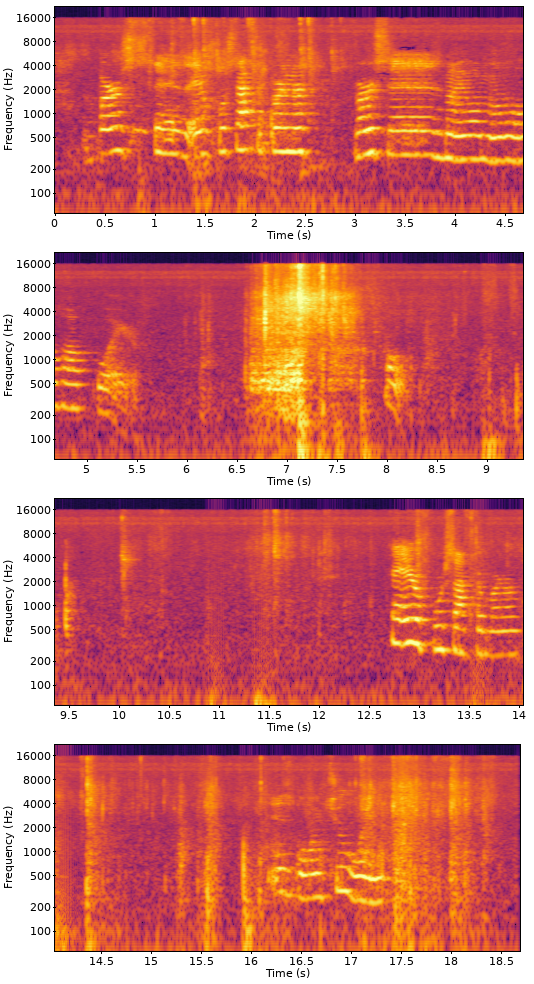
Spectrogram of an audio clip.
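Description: A young boy talks with excitement close by.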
